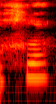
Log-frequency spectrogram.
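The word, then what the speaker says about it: ㅎ: 个圈，它你可以把它当作喝喝喝的发音。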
